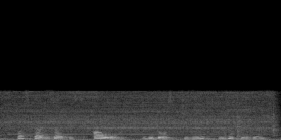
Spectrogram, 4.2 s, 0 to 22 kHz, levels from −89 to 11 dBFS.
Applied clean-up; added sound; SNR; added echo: none; Drill; 14 dB; none.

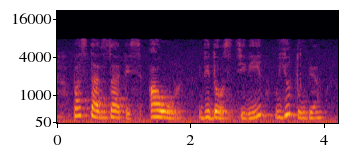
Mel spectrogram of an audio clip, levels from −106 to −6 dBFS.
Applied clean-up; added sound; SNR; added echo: none; none; none; none.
